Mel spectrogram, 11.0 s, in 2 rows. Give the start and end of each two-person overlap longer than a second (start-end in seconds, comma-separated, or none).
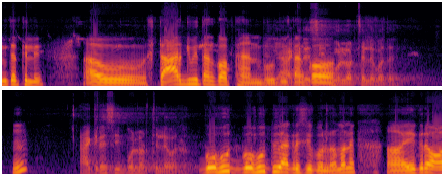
none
